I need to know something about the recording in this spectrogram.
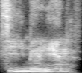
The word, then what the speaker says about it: Timain: So first of all, my name is Timain, and it's pronounced Timain.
